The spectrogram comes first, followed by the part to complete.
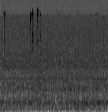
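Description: Near silence: room tone, with a short cluster of faint clicks a little over half a second in, from computer keyboard keystrokes.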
